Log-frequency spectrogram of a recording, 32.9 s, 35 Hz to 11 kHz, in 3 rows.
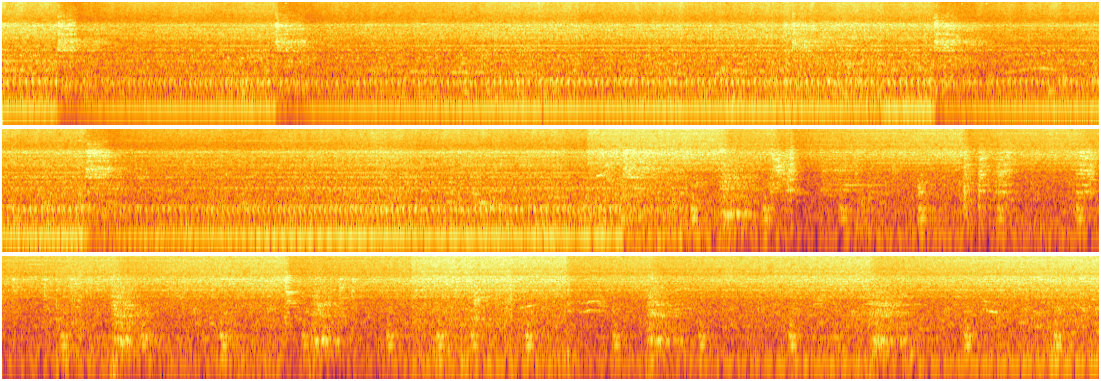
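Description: A2 Pacific steam locomotive standing at a platform, steam hissing steadily from it. A low steady drone runs beneath the hiss and drops away a little over halfway through.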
